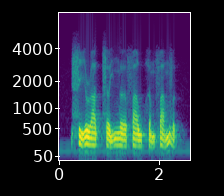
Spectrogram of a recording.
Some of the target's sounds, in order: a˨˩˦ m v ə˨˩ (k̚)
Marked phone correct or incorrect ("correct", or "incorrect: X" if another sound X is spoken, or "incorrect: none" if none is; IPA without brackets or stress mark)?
correct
